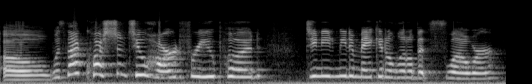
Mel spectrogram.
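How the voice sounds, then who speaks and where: A woman voicing a smug fifth-grade bully boy with mocking, drawn-out teasing, in a children's novel read-aloud. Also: extremely high pitch, expressive, lo-fi sound, voice pushed up.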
